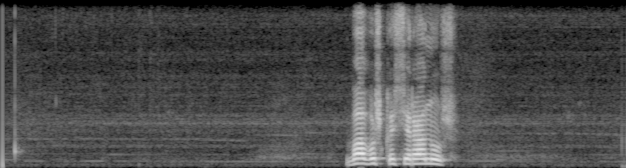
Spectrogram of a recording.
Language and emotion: Russian, neutral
